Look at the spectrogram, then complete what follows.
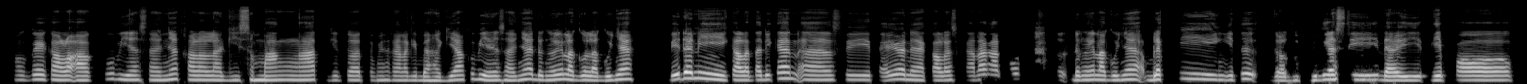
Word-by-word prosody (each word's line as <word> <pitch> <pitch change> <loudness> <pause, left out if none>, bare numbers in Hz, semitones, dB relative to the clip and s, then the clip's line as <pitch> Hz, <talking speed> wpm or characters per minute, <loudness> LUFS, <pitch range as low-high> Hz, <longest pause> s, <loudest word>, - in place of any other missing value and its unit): Oke, 210 +2 -7
kalau 205 -1 +2
aku 195 +5 -3 0.2
biasanya 210 0 -2
kalau 210 -1 +1
lagi 195 0 -3
semangat 205 +1 +1 0.2
gitu, 195 0 -13
atau 195 -1 -8
misalkan 195 0 -4
lagi 195 0 -4
bahagia, 185 +1 -1
aku 215 +3 -8
biasanya 195 +1 0
dengerin 210 +3 +1
lagu-lagunya 200 0 +2 0.5
beda 240 +6 +6
nih. 265 -3 +3 0.2
Kalau 200 -1 +4
tadi 210 +1 0
kan, 275 0 +5
eee, 210 -1 0
si 220 - -8 0.3
Taeyeon 220 +5 0
ya, - - +1
kalau 195 0 0
sekarang 200 +4 -4
aku, 245 - -14 0.5
eee, - - -13
dengerin 205 +2 0
lagunya 205 +2 +1 0.2
BLACKPINK. 230 +1 0
Itu 205 +5 -4 0.2
girl 180 0 -2
group 185 -1 -9
juga 220 +3 +4
sih 215 -1 -1 0.2
dari 190 0 +4
K-Pop. 200 0 +2
205 Hz, 155 wpm, -20 LUFS, 195-220 Hz, 0.5 s, beda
